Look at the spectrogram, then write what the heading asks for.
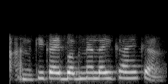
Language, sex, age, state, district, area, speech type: Marathi, female, 30-45, Maharashtra, Nagpur, rural, conversation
